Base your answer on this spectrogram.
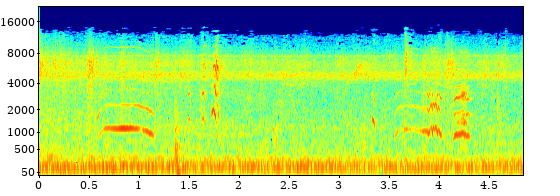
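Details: Lori, a monkey who could not use her legs, calls for Amari to help her up a tree, with little baby monkeys nearby. Two drawn-out, clear harmonic wails, then a cluster of short arched cries, over a constant low hum.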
